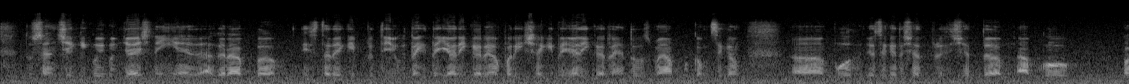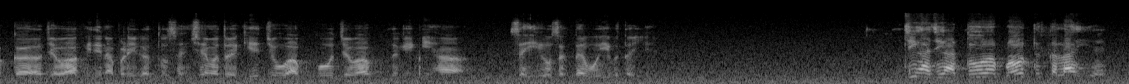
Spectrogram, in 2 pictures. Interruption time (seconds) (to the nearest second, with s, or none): none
